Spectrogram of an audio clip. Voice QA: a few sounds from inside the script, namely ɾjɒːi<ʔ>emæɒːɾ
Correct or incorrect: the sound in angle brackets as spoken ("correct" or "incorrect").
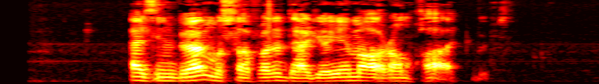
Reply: incorrect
